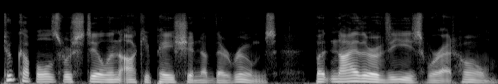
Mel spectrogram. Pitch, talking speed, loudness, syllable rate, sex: 110 Hz, 195 wpm, -18 LUFS, 5.2 syllables/s, male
